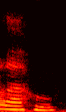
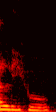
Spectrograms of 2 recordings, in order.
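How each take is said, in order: First: The first vowel is an 'a' sound. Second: The first vowel is an 'i' sound. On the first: The speaker calls it right. "lam dibaca fathah menjadi la" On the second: The speaker calls it wrong. "tidak dibaca"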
